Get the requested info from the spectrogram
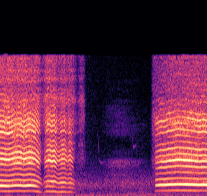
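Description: A grass blade stretched between the thumbs and blown through, making a bleat-like reedy whistle: a wavering tone stops about half a second in, a short one follows, and a steadier, longer one starts about halfway through.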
